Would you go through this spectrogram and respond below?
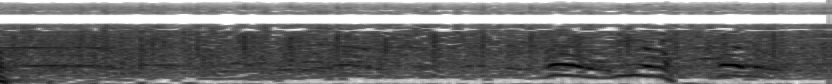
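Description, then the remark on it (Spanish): An audience applauds the Father, the Son and the Holy Spirit in a steady, dense wash of clapping that fills the whole clip, with a man's voice rising and falling in excited calls over it near the end. “Dale un aplauso al Padre, al Hijo y al Espíritu Santo.”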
